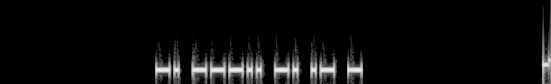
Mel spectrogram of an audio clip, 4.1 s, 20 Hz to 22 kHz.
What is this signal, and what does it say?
Morse code, heard as a keyed tone, about 34 wpm, 700 Hz. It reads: N8NAT
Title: USA Call Signs - 4x Character Spacing - 35wpm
